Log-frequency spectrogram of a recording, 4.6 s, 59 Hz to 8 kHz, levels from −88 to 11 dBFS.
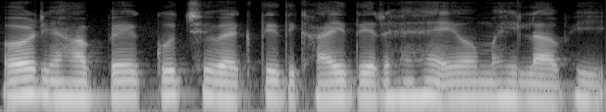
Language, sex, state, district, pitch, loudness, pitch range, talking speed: Hindi, male, Jharkhand, Deoghar, 110 Hz, -15 LUFS, 110-115 Hz, 160 wpm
